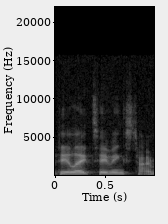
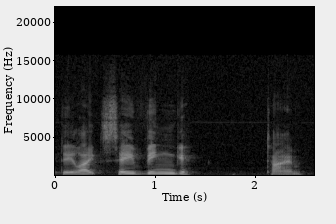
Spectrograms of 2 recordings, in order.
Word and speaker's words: daylight saving time: i just even said daylight savings time again i've been trying to say it correctly because the correct term is daylight saving time not savings but ever so many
